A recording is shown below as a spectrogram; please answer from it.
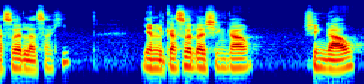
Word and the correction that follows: Tsingtao: Eh, sobre la pronunciación china de, e, en real del nombre. Entonces haré lo que nuestros amigos españoles dijeron, como ya dije, Tsingtao.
